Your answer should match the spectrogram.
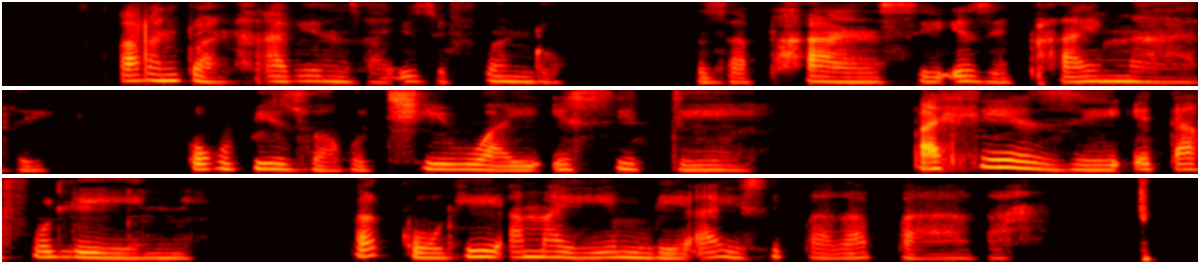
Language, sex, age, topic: North Ndebele, male, 25-35, education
